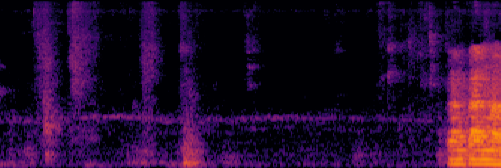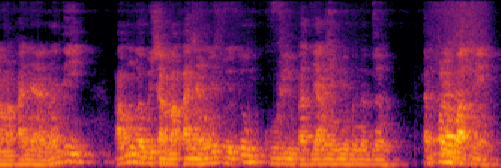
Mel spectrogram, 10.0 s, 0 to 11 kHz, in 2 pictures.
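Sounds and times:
faint steady tone: 0:00.0 - 0:04.5.

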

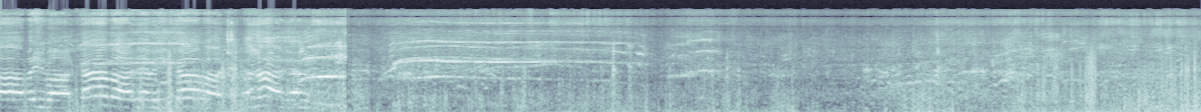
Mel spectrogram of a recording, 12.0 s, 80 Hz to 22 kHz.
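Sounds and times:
fairground ride rumble: 0:00.0 - 0:12.0
wind buffeting microphone: 0:00.0 - 0:12.0.

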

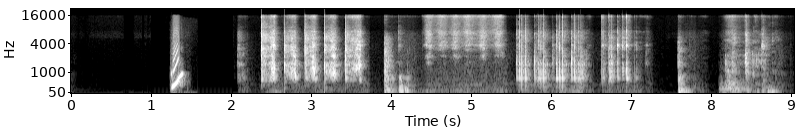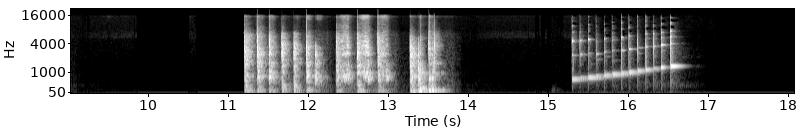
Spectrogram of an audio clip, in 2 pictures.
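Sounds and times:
wooden toy knife scraping tabletop: 0:02.1 - 0:03.8, 0:12.0 - 0:13.1.

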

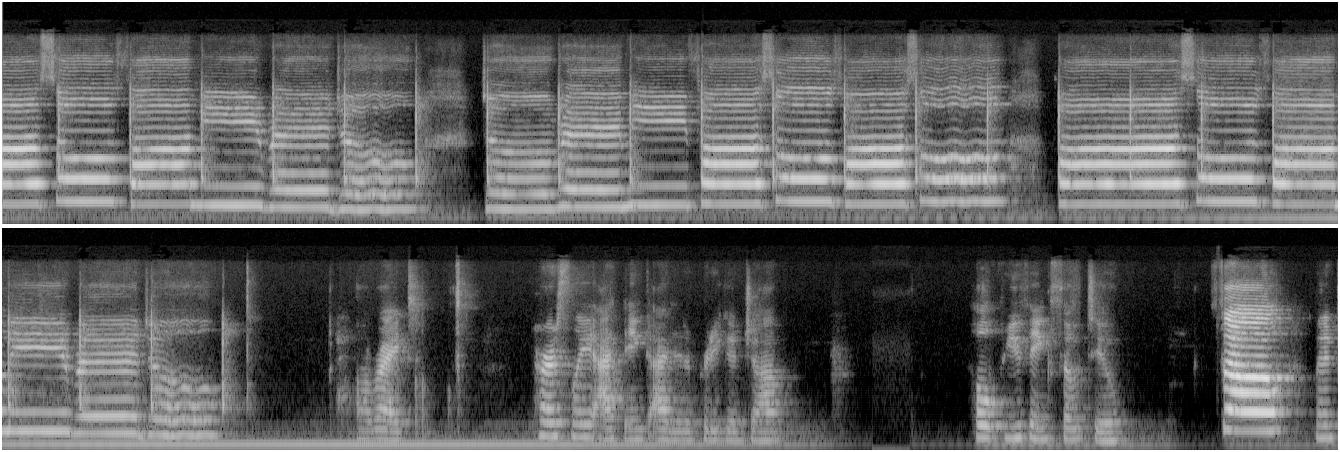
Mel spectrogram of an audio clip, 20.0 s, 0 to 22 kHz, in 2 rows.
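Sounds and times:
woman singing solfege syllables: 0:00.0 - 0:15.8.

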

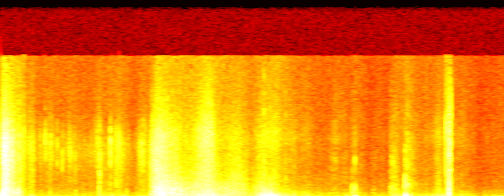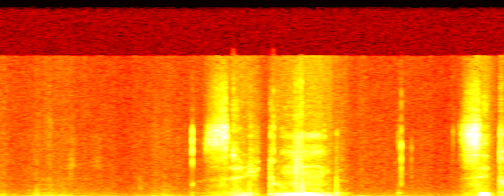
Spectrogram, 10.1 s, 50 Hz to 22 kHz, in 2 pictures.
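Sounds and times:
person whispering softly: 0:07.0 - 0:08.5.

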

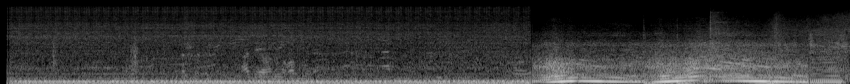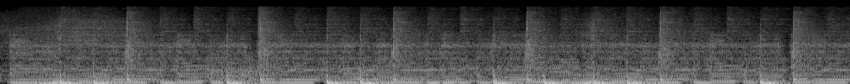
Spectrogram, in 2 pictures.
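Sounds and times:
race car engine idling and revving: 0:00.1 - 0:17.0.

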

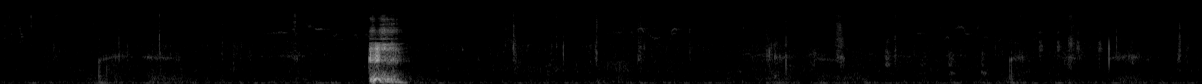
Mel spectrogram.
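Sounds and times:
faint bird chirps: 0:08.9 - 0:11.5.

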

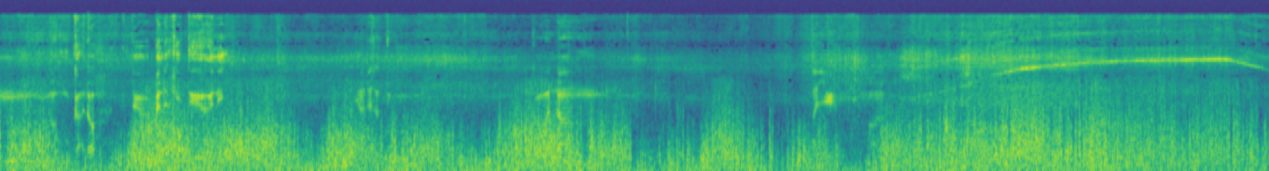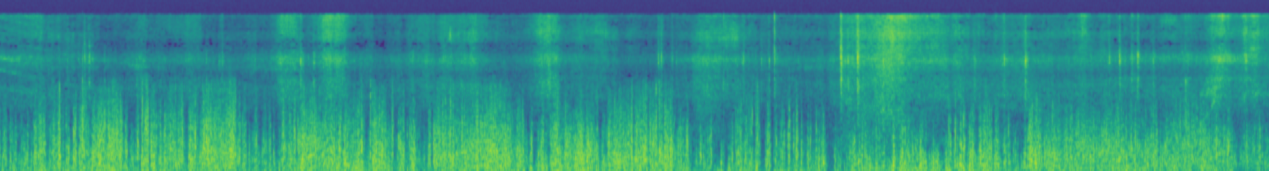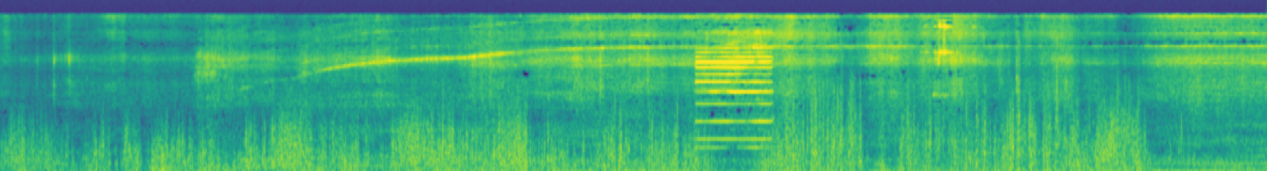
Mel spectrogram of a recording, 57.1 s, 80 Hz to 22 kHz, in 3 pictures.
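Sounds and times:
boat engine running: 0:00.0 - 0:57.0
wind: 0:00.0 - 0:57.0
thin rising whine: 0:41.7 - 0:57.0
short horn blast: 0:48.5 - 0:50.3.

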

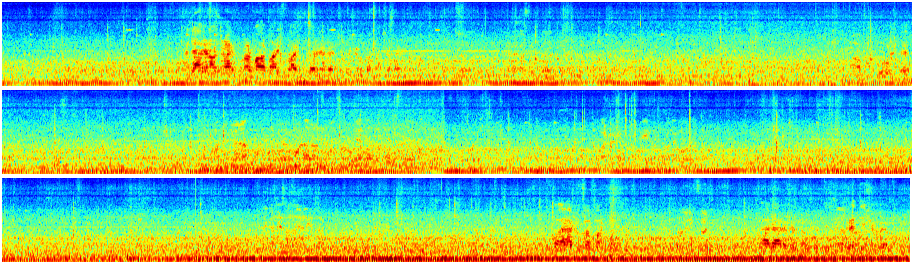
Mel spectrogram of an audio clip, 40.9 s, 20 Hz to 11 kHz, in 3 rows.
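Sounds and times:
boat diesel engines droning: 0:00.0 - 0:40.9
water and hull noise: 0:00.0 - 0:40.9.

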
